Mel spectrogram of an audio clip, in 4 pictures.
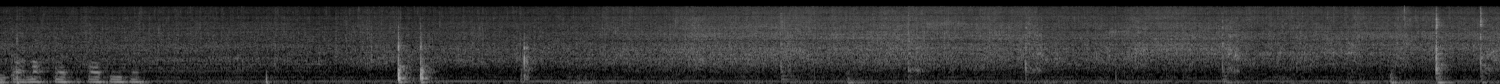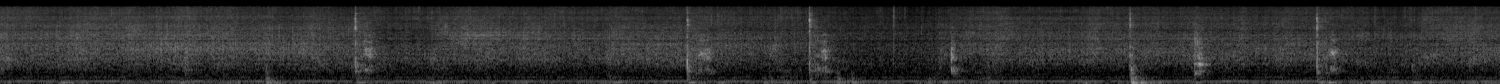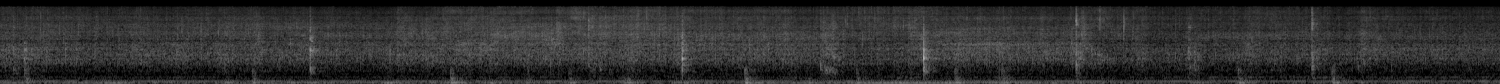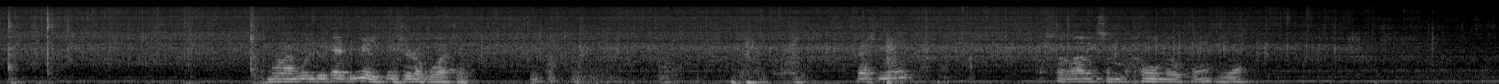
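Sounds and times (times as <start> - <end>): food sizzling in a wok: 0.0 - 59.9
fork scraping a pan: 10.1 - 10.6, 12.1 - 12.6, 14.7 - 15.2, 18.5 - 18.9, 21.8 - 22.3, 23.0 - 23.4, 28.1 - 28.5, 38.1 - 38.5.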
